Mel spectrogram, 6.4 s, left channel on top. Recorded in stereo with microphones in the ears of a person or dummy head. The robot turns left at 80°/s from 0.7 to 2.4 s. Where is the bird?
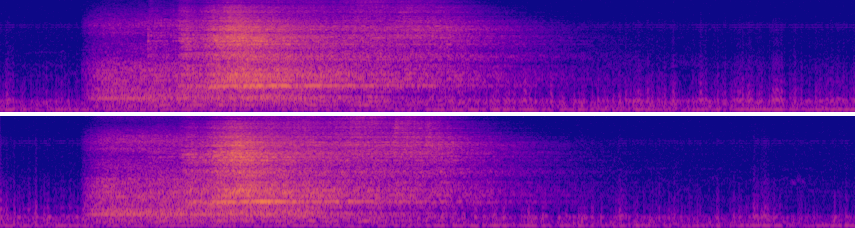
40° left, 7.5 m; by 3.4 s 60° right, 7.5 m.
